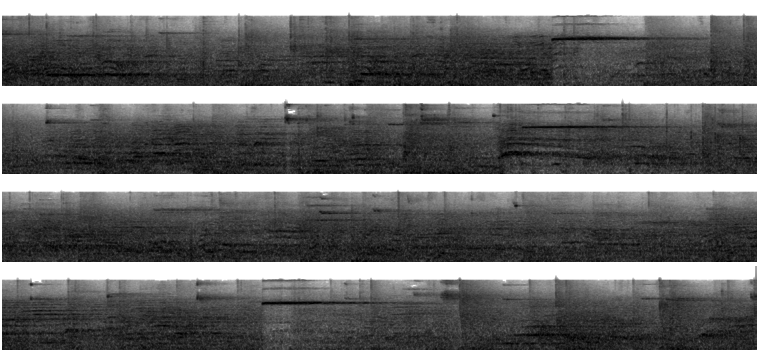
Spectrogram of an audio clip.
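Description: Volleyball being struck and bouncing on a hardwood gym floor, with players' and spectators' voices echoing in the large hall. A referee's whistle blows three times, about a second each, a few seconds in, near the middle and near the end, marking the ends of rallies.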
